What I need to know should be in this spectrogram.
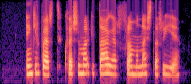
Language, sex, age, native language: Icelandic, female, 18-19, Icelandic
